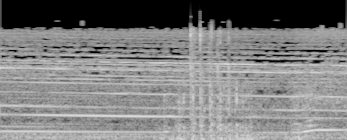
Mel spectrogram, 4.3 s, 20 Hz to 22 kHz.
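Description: Porsche 991 Turbo's twin-turbo flat-six held at high, steady revs on the dyno, its pitch easing slightly, then about two seconds in it comes off load into a string of sharp exhaust pops and crackles, with a short rev blip near the end.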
